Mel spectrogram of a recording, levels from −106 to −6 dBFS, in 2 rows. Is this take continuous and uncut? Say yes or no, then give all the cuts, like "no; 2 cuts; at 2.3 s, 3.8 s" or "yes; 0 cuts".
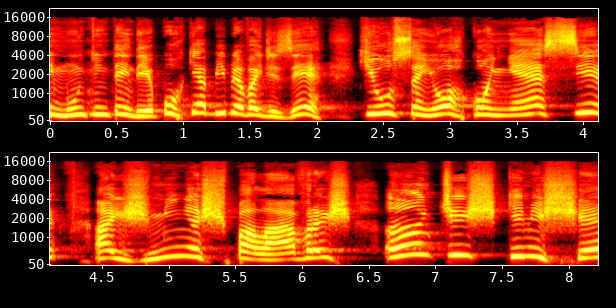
yes; 0 cuts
